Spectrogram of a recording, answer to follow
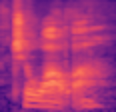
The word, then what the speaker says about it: Chihuahua: um how to pronounce Chihuahua um so in American English we say Chihuahua um and we stress on the middle syllable Chihuahua um she had a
